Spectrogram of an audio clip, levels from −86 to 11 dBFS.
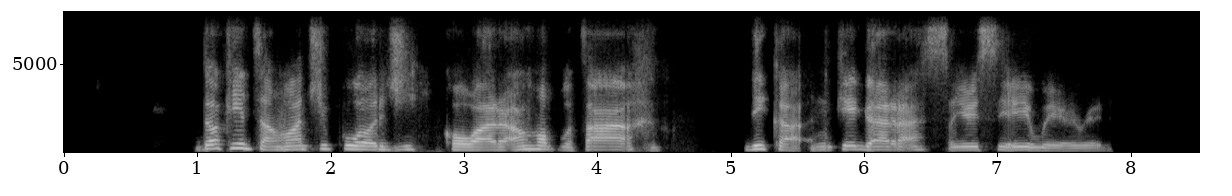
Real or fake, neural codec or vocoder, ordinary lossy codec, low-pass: fake; codec, 16 kHz, 1.1 kbps, Voila-Tokenizer; Opus, 32 kbps; 7.2 kHz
